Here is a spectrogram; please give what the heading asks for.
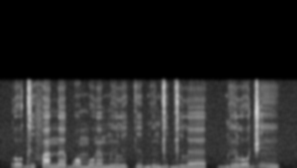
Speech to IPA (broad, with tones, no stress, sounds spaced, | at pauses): ɾ o˦ d i˧ f a˧ n ɛ˧ b ɔ˧ m o˨ ɾ ɛ̃˧ m ĩ˨ l i˨˦ k i˦˨ b ĩ˧ ɡ i˧ ɡ i˨ l ɛ˧ | ɡ͡b ĩ˧ l o˦ d͡ʒ ĩ˦˨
